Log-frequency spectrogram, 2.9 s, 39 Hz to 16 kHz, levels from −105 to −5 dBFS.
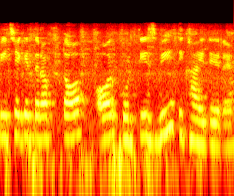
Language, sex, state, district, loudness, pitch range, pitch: Hindi, female, Chhattisgarh, Raigarh, -19 LUFS, 210-235 Hz, 230 Hz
